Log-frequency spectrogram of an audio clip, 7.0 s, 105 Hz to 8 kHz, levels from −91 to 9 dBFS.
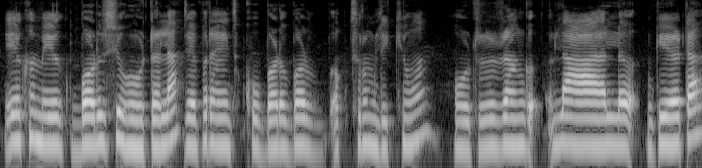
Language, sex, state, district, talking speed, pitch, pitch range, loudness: Hindi, male, Uttarakhand, Uttarkashi, 170 wpm, 190 Hz, 180-195 Hz, -17 LUFS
